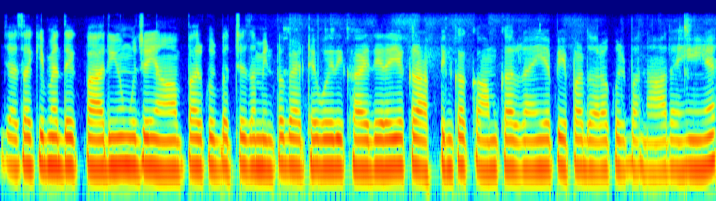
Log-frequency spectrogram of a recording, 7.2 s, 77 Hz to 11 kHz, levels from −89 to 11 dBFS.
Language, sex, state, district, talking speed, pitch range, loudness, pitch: Hindi, female, Chhattisgarh, Bastar, 285 wpm, 175-185 Hz, -13 LUFS, 180 Hz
